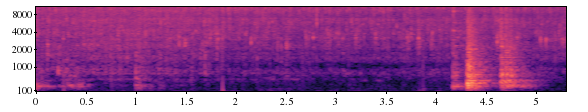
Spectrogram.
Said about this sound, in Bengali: বেগুনগুলো ভেজে আমি তুলে নিয়েছি একটা ছান্তা দিয়ে।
